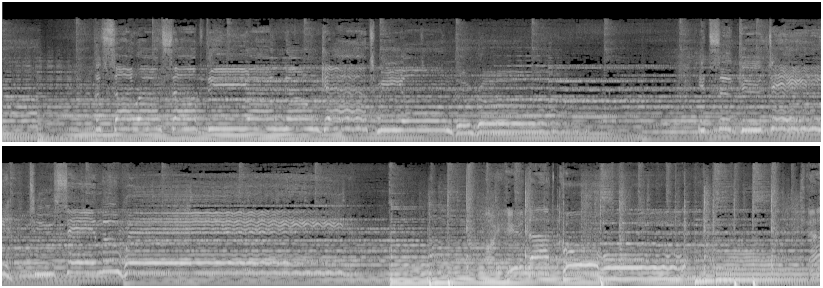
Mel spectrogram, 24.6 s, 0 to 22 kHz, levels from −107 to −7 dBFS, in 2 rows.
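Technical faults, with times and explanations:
11.50 s, compressed frames skipped: whole frames are missing or refused by the decoder, so about 70 ms of audio is lost and the sound jumps ahead at the join.
22.46–22.53 s, corrupt frame decoded: flipped bits in a few frames are decoded anyway, misplacing energy across frequencies, with the error peaking around -20 dBFS.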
